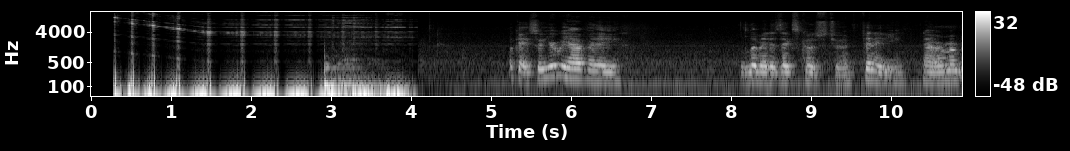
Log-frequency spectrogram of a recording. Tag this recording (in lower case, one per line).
speech
inside a small room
